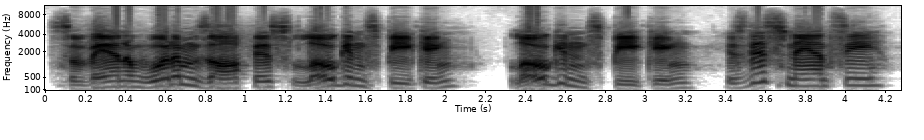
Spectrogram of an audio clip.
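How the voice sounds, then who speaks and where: An actor playing a busy, brisk office assistant answering calls through a telephone filter in a video game. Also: male voice, high voice, very animated, pushed and bright, no room sound, heavily acted. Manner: clipped, businesslike. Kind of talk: video game phone dialogue. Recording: muffled, band-limited phone line.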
